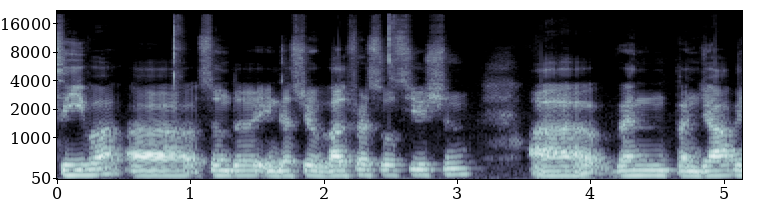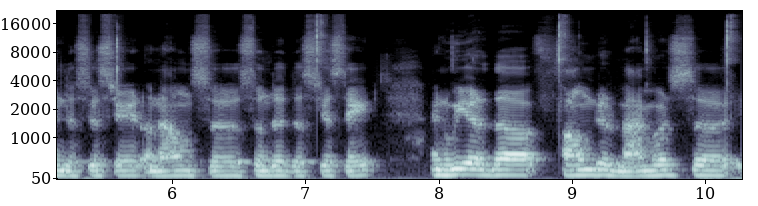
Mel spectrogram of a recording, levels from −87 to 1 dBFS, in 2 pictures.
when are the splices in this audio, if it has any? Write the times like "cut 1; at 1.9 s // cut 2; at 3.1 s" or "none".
none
